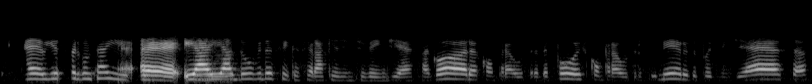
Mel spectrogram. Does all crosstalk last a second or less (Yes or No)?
Yes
